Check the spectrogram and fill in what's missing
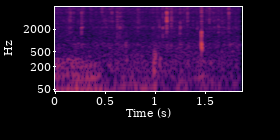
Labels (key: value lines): label: ambient
recorder: HydroMoth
